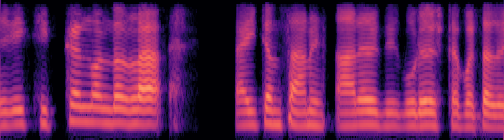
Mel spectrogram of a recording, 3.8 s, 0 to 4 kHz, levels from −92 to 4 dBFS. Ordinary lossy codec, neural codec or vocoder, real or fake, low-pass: none; codec, 16 kHz, 1 kbps, FunCodec, trained on Chinese and English, 50 frames a second; fake; 3.6 kHz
